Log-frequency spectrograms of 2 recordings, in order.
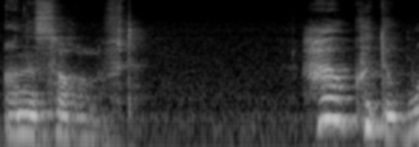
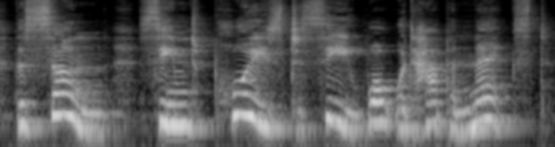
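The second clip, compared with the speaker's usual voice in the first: higher, louder climactic telling; excited narration; 4 semitones higher, 6 dB louder than usual. A narrator's reading. Narrator thrills at the whale's rescue, louder and higher.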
